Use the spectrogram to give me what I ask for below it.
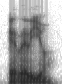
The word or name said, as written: Herrerillo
